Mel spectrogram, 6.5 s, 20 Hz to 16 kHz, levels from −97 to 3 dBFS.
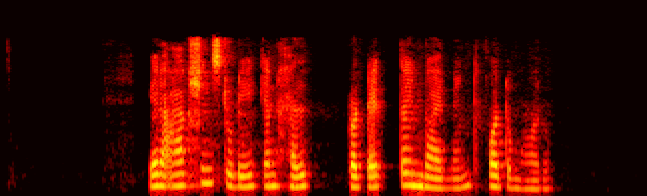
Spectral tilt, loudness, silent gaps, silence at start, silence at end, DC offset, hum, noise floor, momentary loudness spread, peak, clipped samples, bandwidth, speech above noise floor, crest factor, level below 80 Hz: -3.5 dB/octave; -29 LUFS; none; 1.5 s; 1 s; under 0.1%; none; under -90 dBFS; 14 LU; -10 dBFS; under 0.1%; 8.2 kHz; over 61 dB; 20 dB; -74 dBFS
